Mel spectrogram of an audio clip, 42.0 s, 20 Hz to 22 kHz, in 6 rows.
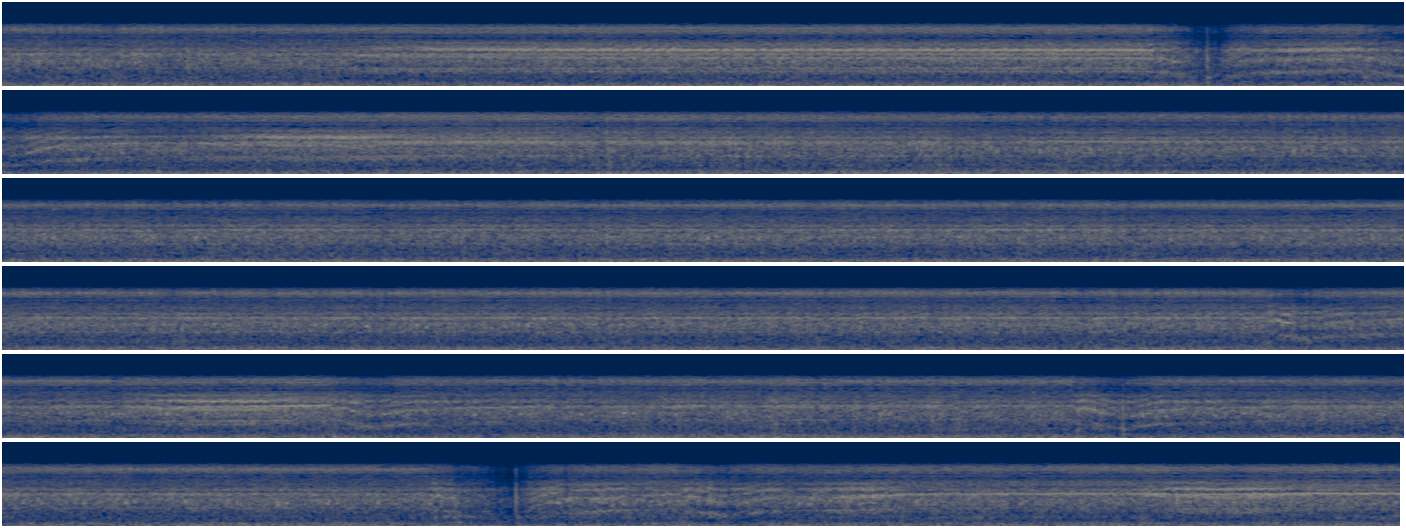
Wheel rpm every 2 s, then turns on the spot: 230, 220, 210, 160, 210, 230, 230, 230, 230, 230, 230, 230, 230, 230, 210, 210, 220, 210, 210, 160, 220.
none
